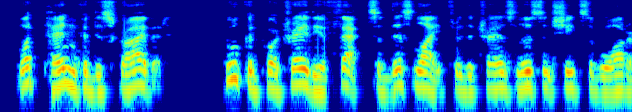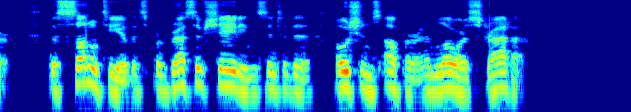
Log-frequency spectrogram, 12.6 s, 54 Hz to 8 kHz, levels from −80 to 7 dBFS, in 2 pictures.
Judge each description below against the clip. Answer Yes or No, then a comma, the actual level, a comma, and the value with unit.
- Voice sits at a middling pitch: Yes, medium, 155 Hz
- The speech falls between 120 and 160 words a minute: Yes, average, 150 wpm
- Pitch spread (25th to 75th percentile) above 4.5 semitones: No, average, 3.4 semitones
